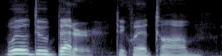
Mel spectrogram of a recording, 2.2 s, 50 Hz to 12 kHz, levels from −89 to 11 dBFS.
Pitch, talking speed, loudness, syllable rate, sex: 140 Hz, 135 wpm, -17 LUFS, 4.3 syllables/s, male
